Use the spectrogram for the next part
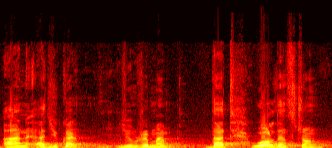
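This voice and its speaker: A man's voice: high-pitched, fairly even intonation, normal speed, a little mellow. A middle-aged man from Chile with a Chilean Spanish accent, giving an earnest conference presentation as a pathologist, with frequent fillers and restarts. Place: conference hall. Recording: reverberant conference hall.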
